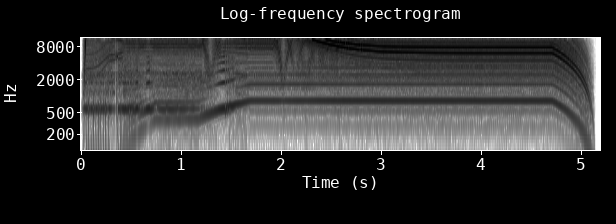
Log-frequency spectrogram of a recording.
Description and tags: Electronic FX
Interesting sound made with zebra2 plugin :D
